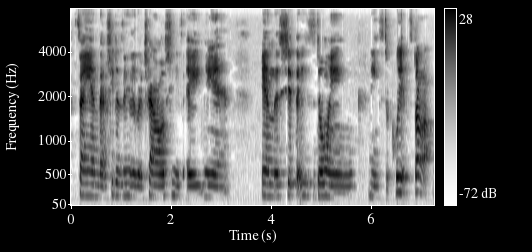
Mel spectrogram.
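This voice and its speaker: Tipsy Southern woman in her twenties, gravelly. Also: lowish voice, fairly bright tone, muffled recording. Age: 20s. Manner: rambling, swearing, many "like" fillers. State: tipsy, slightly slurring. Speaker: TV review vlogger. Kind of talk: casual chat.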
